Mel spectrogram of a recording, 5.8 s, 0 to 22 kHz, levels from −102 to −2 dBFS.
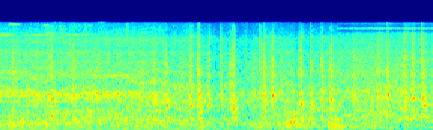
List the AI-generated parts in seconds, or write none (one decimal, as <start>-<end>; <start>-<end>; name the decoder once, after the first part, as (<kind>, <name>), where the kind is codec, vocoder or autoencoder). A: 4.5-5.8 (autoencoder, DAC-VAE)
